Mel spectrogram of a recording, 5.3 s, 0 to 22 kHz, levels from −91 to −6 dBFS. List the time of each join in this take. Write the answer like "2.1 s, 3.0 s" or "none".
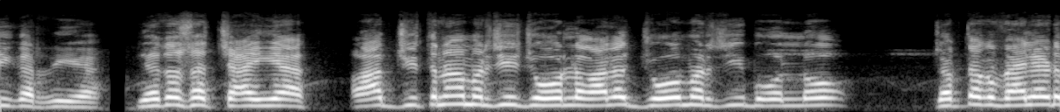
1.7 s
